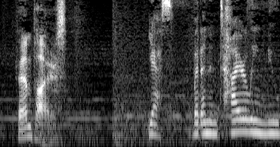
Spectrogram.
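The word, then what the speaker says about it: vampyres: The new breed I'm tracking are uh they're vampires. I see. No, I do not. You already said they were vampires. Vampires with a Y, pronounced exactly the same as vampires.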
